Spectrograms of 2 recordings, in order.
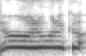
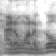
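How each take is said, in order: First: High-pitched imitated toddler whine; protesting toddler. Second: Said in the usual way. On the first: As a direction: mimic a small child refusing to leave. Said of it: "he was just like". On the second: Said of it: "Like, he didn't say".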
